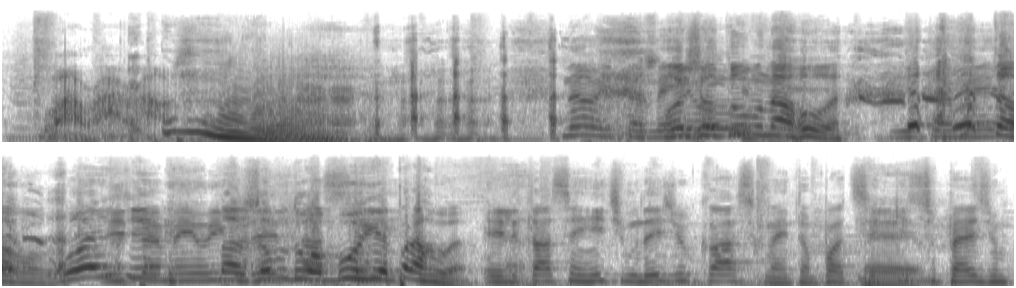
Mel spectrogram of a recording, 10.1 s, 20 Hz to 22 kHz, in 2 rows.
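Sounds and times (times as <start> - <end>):
person imitating a lion's roar: 0.2 - 1.9
speech: 0.2 - 10.1
laughter: 1.0 - 6.3.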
